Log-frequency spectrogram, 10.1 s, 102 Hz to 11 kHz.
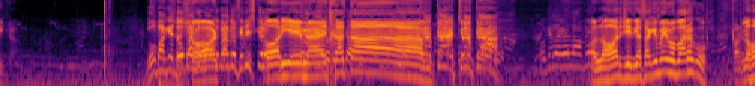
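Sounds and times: faint outdoor background noise: 0.0 - 10.0
cricket bat striking ball: 1.4 - 1.6.

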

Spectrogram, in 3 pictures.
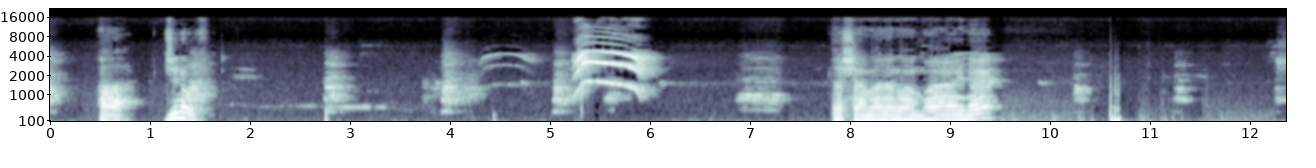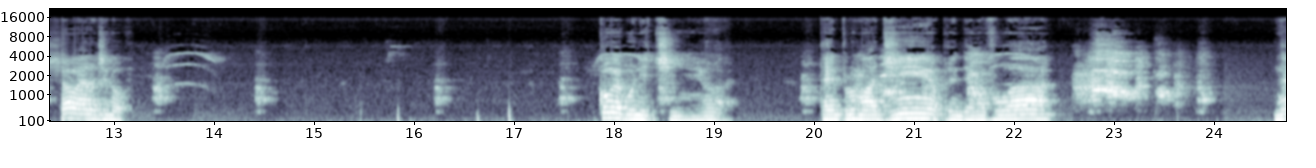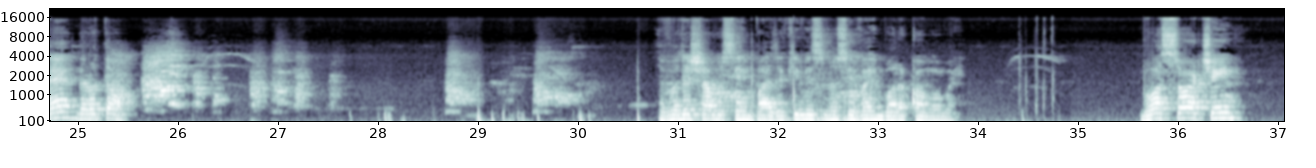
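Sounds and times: fledgling bird calling: 1.4 - 7.8, 9.9 - 14.8, 15.7 - 18.5, 19.7 - 24.1, 24.9 - 33.1, 33.8 - 35.0
bird giving harsh calls: 2.8 - 6.3, 13.3 - 14.6, 21.5 - 24.1, 25.4 - 27.8, 28.6 - 31.7.

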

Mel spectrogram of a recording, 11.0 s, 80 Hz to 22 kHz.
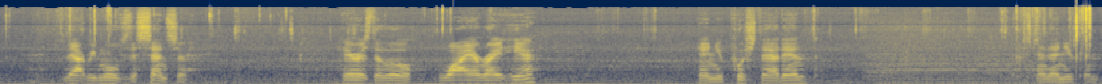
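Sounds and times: low mechanical hum: 0.0 - 11.0
drone with overtones: 8.6 - 11.0.

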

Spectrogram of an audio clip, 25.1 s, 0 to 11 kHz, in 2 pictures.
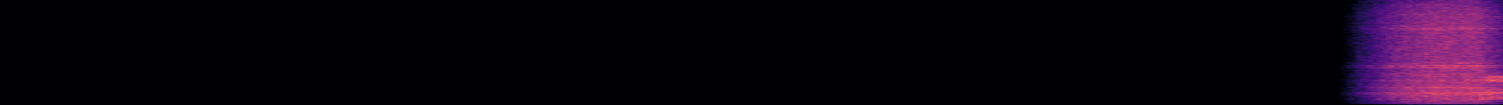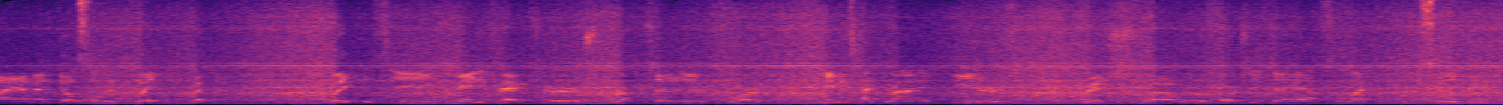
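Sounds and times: air handler rushing air: 11.2 - 25.0.

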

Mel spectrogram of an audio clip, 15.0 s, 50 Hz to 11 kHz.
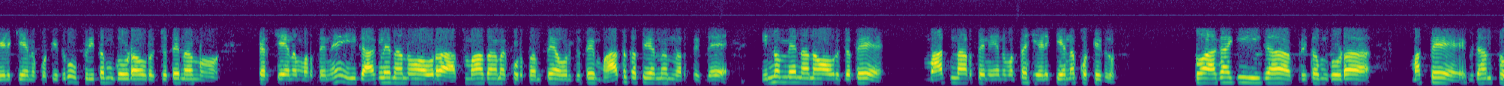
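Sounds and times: man speaking over telephone: 0.0 - 11.2, 12.0 - 15.0.

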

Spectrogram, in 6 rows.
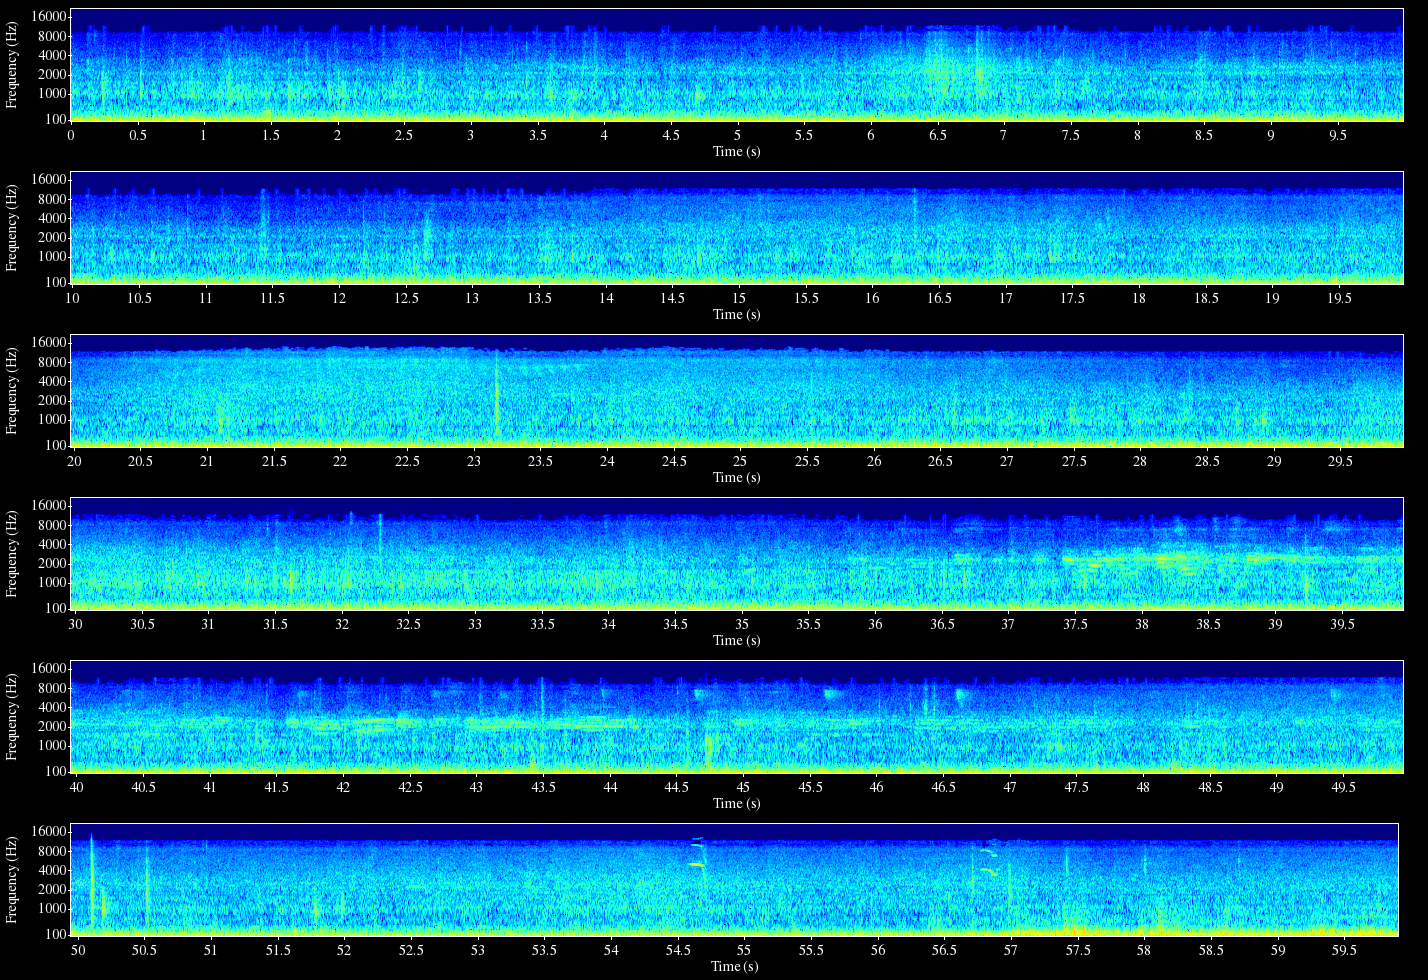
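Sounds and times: car engine and tyre noise: 0.0 - 59.9.

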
